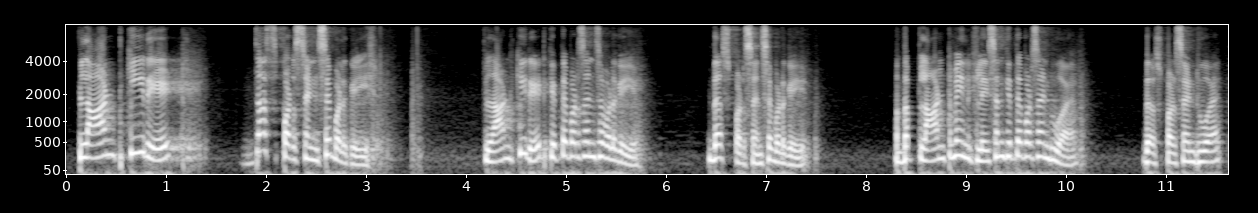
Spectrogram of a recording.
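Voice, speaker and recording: A man teaching an accounting class in a lecture style, firing questions at students and answering them himself in a lower voice. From India. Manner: urging, repeats phrases for emphasis.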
